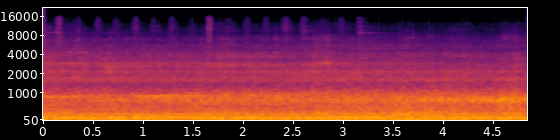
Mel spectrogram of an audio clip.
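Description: SRT Red Line electric commuter train heard from inside the carriage while running: a steady low rumble with a faint steady whine.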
